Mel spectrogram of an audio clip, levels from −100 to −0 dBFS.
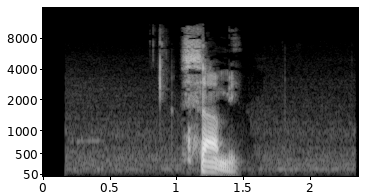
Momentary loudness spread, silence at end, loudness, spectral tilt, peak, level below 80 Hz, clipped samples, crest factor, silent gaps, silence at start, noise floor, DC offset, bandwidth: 22 LU; 0.9 s; -19 LUFS; -4 dB/octave; 0 dBFS; -62 dBFS; under 0.1%; 24 dB; none; 1.05 s; -56 dBFS; under 0.1%; 11 kHz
